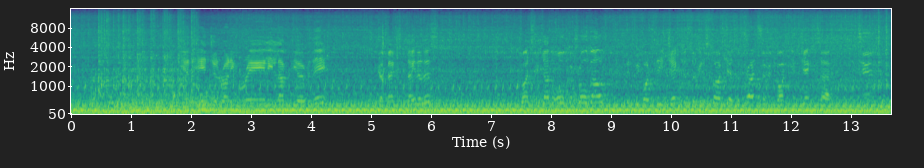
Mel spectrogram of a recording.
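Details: Lexus LS430 3UZ-FE VVT-i V8 on an adapted harness for a Toyota Altezza RS200 (J160 manual), idling during oil control valve active tests: a steady, even low rumble with no knocks or misses. Normal idle.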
